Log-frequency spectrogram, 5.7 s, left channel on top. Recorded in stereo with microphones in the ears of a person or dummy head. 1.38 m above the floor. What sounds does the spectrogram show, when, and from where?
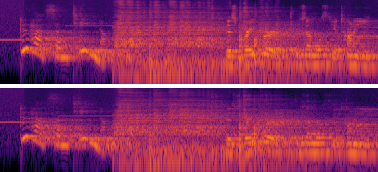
0.3 s a woman speaking: 25° left (ahead or behind), 2 m
1.7 s writing: 5° left (ahead or behind), 3.5 m
3.4 s a man speaking: 55° left (ahead or behind), 2.5 m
